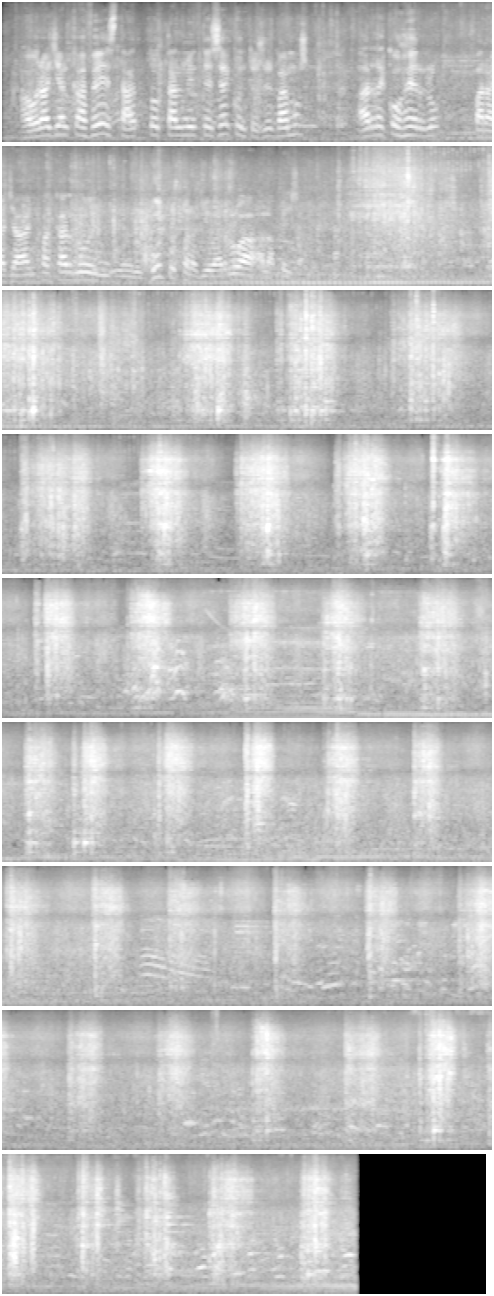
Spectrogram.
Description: Registro sonoro del proceso de producción de café en Trujillo, Valle del Cauca. Fase de recolección del café.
